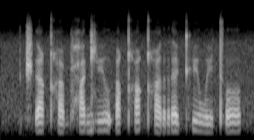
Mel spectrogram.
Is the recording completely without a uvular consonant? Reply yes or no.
no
